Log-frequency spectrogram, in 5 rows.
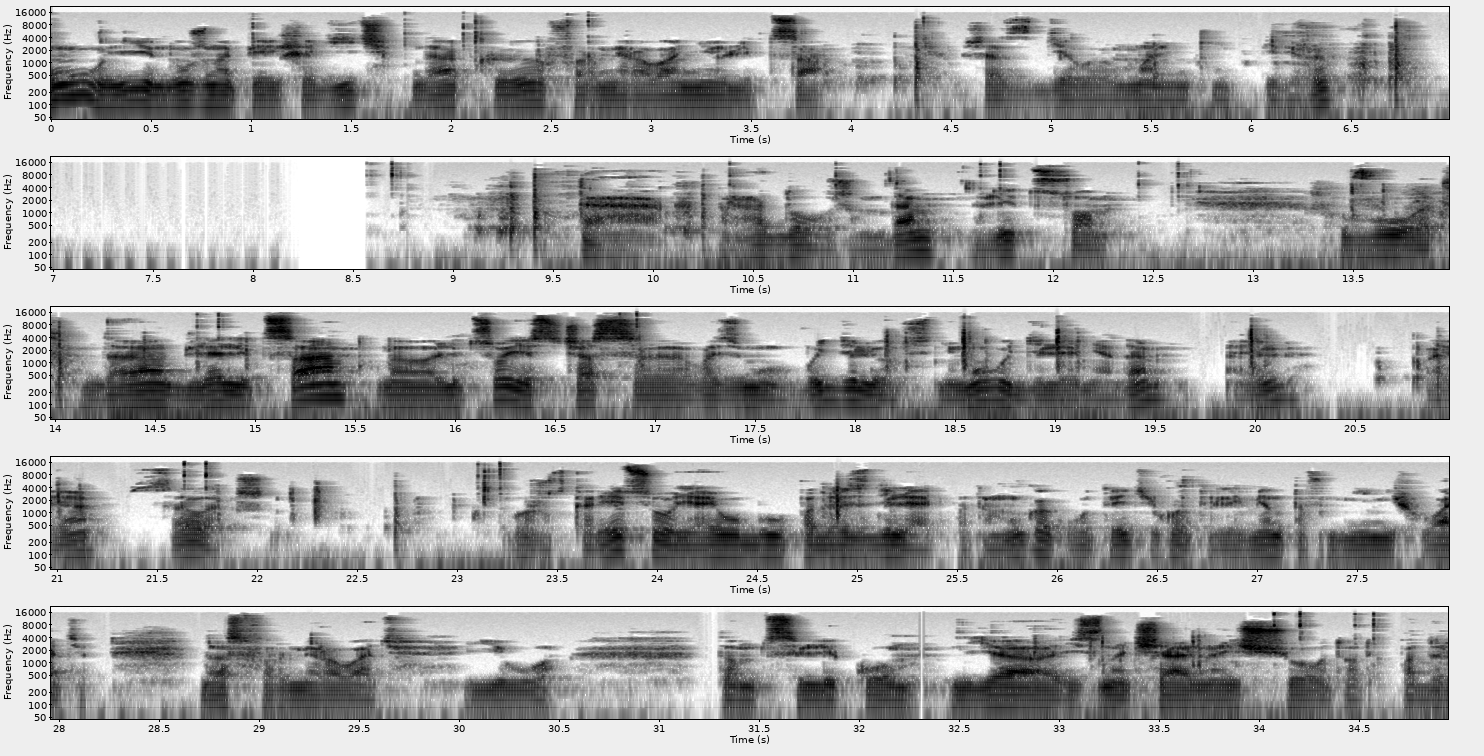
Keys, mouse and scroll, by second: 0.0-1.0 middle drag, 1.7-2.1 shift+middle drag, 2.6 right click, 10.4-10.9 middle drag, 11.6 right click, 12.4 middle drag, 13.5 KP_1, 14.7 right click, 15.5 Tab, 16.8 right click, 18.1-21.0 typing, 22.2 Tab, 23.1 right click, 25.0 Tab, 33.7 ctrl+r.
